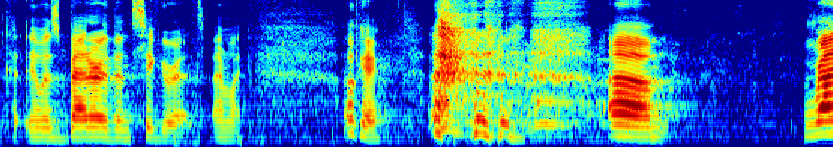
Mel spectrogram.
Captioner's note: laughs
